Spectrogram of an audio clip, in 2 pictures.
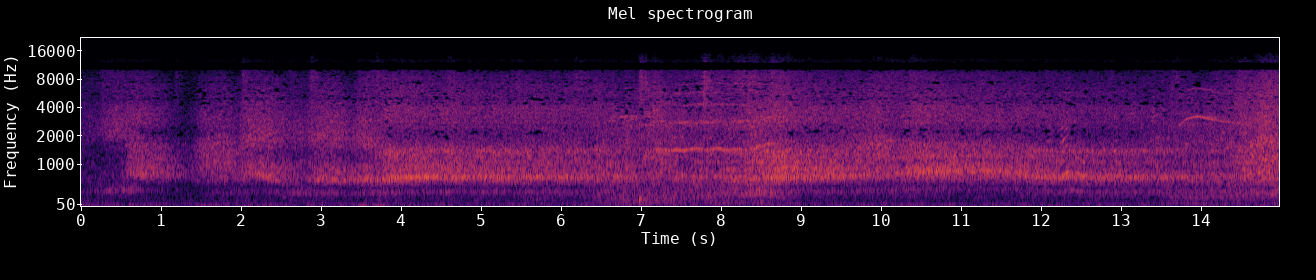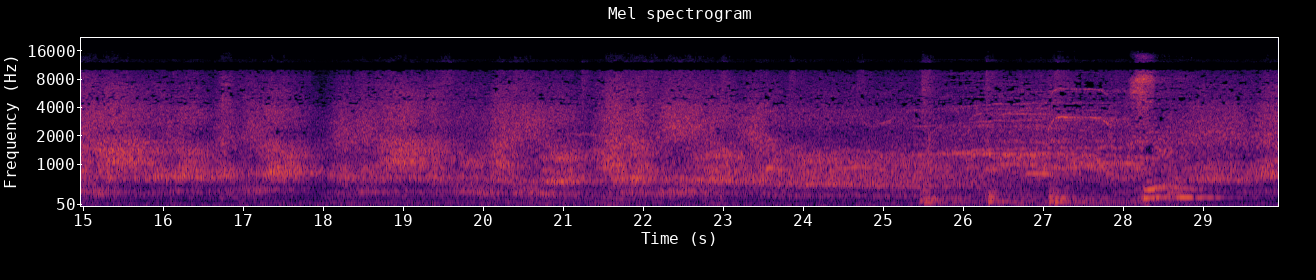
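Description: A song performed at a live concert, loud and continuous for the whole stretch, with a dense crowd roar of cheering and shouting blending into the sustained vocal melody.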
